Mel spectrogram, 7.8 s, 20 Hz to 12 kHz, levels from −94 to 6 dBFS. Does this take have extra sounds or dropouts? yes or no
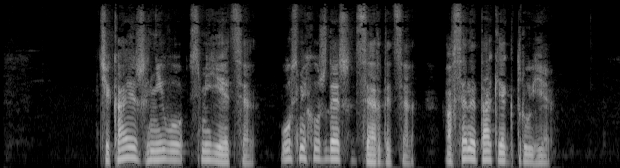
no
